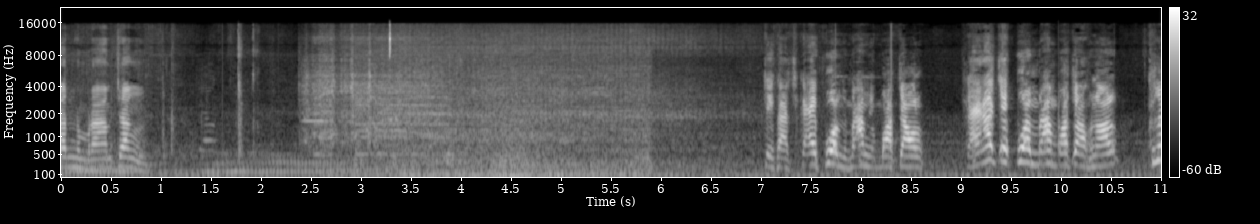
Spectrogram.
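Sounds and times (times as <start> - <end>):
scooter engine running: 0.1 - 7.0.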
